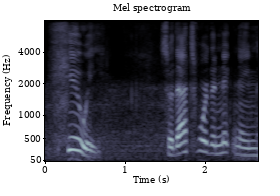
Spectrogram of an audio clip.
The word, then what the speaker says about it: Huey: see right here, UH-1, they would pronounce that as Ooey, and then that came to Huey.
